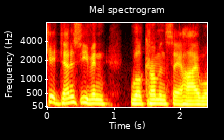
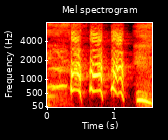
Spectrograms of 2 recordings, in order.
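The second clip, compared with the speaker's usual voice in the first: high laughing squeal; 5 dB quieter than usual. Real, not acted. Laughing at the joke.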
